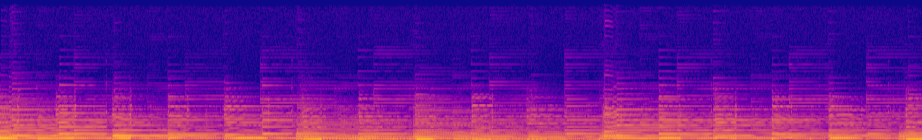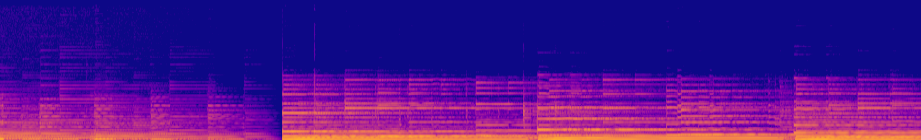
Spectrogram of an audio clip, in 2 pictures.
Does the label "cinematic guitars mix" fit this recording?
Yes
